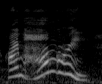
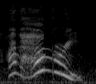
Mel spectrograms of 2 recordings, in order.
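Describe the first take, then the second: Both takes have the same delivery.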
